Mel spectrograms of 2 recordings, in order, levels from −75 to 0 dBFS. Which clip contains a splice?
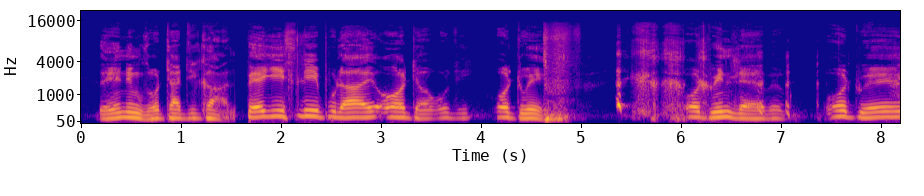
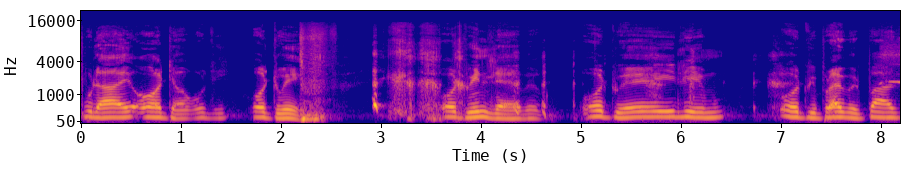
first; 1 cut; at 1.5 s

